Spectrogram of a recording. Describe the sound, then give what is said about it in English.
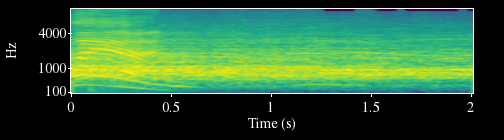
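A crowd yells and whoops during a political campaign speech ahead of a general election. The noise is loud and sustained for about two seconds, with a rising and falling whoop near the start. “She's got to work on her timing with the crowd yells.”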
